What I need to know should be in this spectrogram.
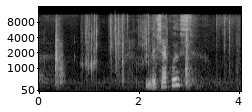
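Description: Plastic packaging crinkles and rustles in a hand.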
